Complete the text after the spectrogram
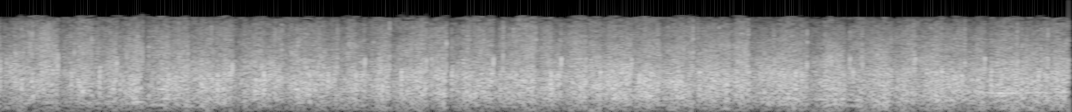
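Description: An audience at a Buddhist teaching talk breaks into steady, sustained applause at the speaker's call, a dense wash of many hands clapping at an even loudness throughout, with no voices rising above it.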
